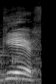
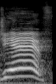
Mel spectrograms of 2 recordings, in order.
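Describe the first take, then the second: First: It starts with a hard g sound. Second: It starts with a soft j sound. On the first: The speaker calls it right. "graphic. It's g-" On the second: The speaker calls it wrong. "It's not Jeff"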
